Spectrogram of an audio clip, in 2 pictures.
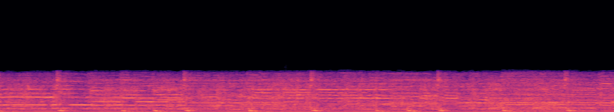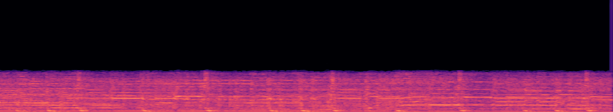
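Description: Live ska-rock band music, with an electric guitar played over a steady beat and no vocals.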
